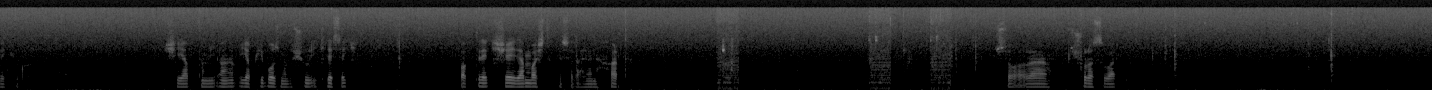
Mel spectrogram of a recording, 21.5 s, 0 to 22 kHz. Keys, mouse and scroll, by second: 0.0 scroll down 2, 0.3-1.0 middle drag, 1.0 scroll down 2, 1.3-2.1 middle drag, 2.1 Tab, 2.8 Tab, 4.9 click, 5.5 scroll down 1, 5.7-7.6 shift+middle drag, 7.6 Tab, 8.0-8.4 scroll up 2, 8.4 shift+middle click, 8.9-9.2 scroll up 2, 9.2 2, 10.0 Tab, 10.2 scroll down 1, 10.4-12.1 middle drag, 12.1-12.5 scroll down 4, 12.5-13.8 middle drag, 13.8 KP_3, 14.4-14.8 shift+middle drag, 14.8 Tab, 15.7 scroll up 2, 16.1 ctrl+r, 17.2 ctrl+z, 17.4 ctrl+r, 19.8 ctrl+r.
